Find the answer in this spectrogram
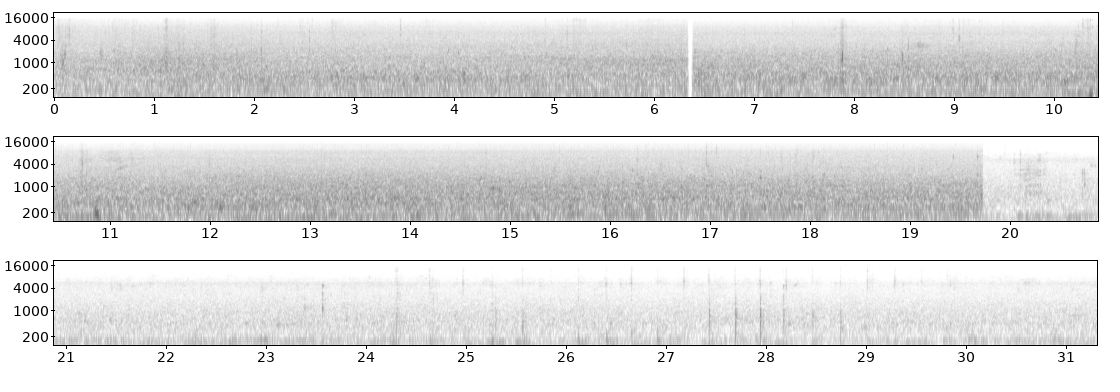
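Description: A shallow river rushing over and around boulders, a loud, steady hiss of running water close by. About two thirds of the way through it cuts off abruptly to a much quieter, more distant flow of water, with scattered light clicks and knocks.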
